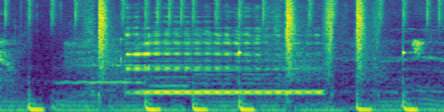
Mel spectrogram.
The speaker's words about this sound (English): I don't know if that was my phone.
